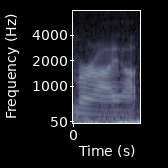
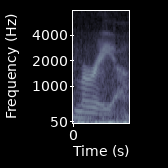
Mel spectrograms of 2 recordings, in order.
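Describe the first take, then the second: First: The middle syllable is said with an 'eye' vowel. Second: The middle syllable is said with an 'ee' vowel. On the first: "apparently Americans pronounced it Mariah, and that's what stuck" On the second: "I think it's Maria, but every Tasmanian will tell you we're wrong"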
